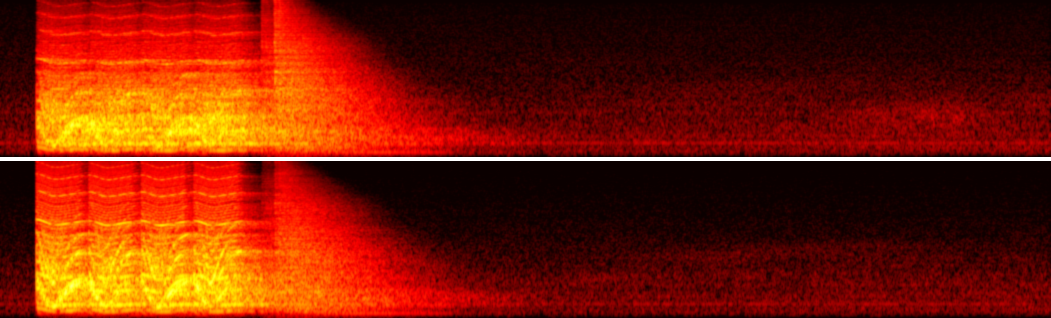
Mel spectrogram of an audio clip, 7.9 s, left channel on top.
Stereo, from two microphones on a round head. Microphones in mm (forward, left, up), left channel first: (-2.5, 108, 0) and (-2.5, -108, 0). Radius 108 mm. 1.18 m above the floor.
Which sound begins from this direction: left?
A door slam, at 2.0 s.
